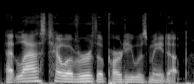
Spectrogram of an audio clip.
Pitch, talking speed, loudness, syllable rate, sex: 120 Hz, 245 wpm, -17 LUFS, 6.0 syllables/s, male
